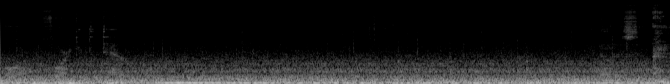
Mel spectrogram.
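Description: A single car on a quiet road at night gives a steady low rumble of engine and tyre noise from close by, continuous throughout with no talk.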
